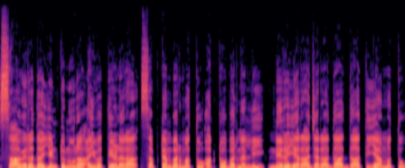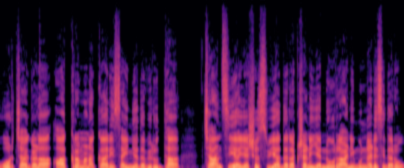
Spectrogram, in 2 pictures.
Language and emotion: Kannada, neutral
